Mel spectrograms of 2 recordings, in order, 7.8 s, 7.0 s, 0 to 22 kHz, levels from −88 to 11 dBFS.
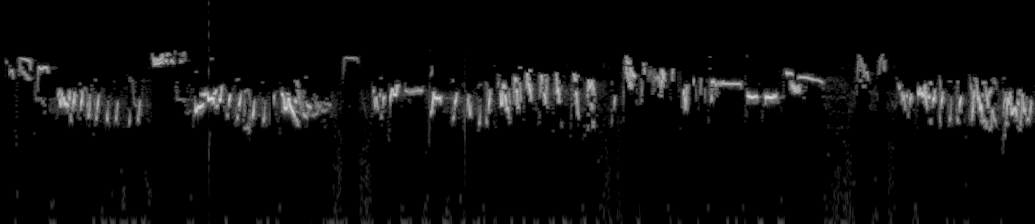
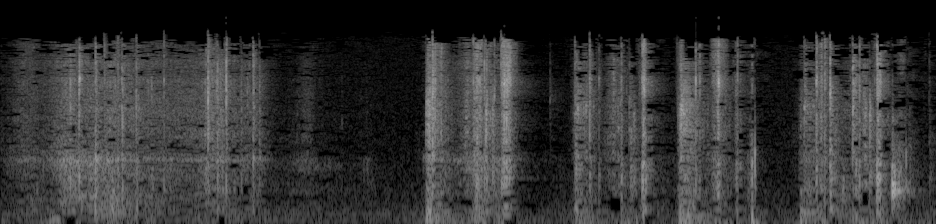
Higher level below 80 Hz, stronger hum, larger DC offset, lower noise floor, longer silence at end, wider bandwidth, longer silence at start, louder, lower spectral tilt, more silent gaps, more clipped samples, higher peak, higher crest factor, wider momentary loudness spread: second, -82 dBFS vs -54 dBFS; neither; neither; second, -38 dBFS vs -59 dBFS; second, 0 s vs 0.15 s; second, 9.4 kHz vs 16 kHz; about the same, 0.05 s vs 0.05 s; first, -14 LUFS vs -27 LUFS; second, 10 dB/octave vs 0.5 dB/octave; neither; neither; first, 0 dBFS vs -4 dBFS; second, 18 dB vs 26 dB; about the same, 13 LU vs 15 LU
